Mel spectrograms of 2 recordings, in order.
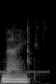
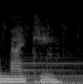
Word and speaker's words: Nike: with Nike many people mispronounce this brand as Nike but the correct pronunciation is actually Nike the name Nike comes from the Greek goddess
